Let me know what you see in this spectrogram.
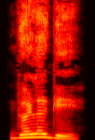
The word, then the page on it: ಕಳಕೆ: kaḷake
